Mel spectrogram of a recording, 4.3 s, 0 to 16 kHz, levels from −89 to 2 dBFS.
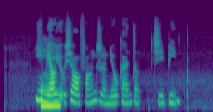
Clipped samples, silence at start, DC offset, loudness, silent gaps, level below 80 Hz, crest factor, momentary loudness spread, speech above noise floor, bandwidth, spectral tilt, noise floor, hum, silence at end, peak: under 0.1%; 0.7 s; under 0.1%; -21 LUFS; none; -68 dBFS; 20 dB; 21 LU; 38 dB; 8.6 kHz; -7.5 dB/octave; -59 dBFS; none; 0.7 s; -2 dBFS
